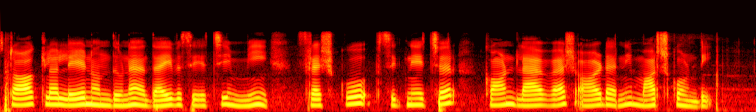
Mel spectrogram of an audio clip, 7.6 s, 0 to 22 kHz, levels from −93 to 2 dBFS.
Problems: background sounds at intervals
